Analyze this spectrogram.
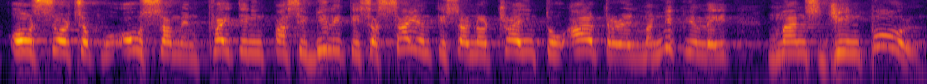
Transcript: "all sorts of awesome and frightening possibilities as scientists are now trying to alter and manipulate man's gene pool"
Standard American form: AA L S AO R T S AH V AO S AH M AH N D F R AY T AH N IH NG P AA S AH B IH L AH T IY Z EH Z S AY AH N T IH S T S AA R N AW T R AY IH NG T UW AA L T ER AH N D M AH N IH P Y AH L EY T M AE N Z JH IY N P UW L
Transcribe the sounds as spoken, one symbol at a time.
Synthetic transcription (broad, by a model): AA L S AO R T S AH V AO S AH M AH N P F R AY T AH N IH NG P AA S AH B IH L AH T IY S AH S AY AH N T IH S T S AA R N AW T R AY IH NG T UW AA L T ER AH N D M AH N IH P Y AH L EY T M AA N S JH IY N P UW L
